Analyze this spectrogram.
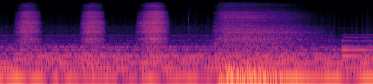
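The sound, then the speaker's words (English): Breathing exercise: three short, separate sniffing inhales, evenly spaced, then one long, forceful whooshing exhale that pushes all the air out, over a steady low drone. “In the first round, we're going to break our inhale into three parts, and then exhale all our air out in one breath. So, it will sound something like this.”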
